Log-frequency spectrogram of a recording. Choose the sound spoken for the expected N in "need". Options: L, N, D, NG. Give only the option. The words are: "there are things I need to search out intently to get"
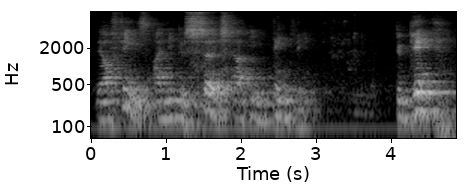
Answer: N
